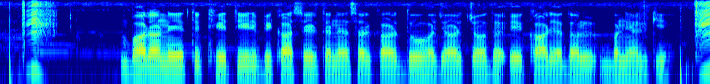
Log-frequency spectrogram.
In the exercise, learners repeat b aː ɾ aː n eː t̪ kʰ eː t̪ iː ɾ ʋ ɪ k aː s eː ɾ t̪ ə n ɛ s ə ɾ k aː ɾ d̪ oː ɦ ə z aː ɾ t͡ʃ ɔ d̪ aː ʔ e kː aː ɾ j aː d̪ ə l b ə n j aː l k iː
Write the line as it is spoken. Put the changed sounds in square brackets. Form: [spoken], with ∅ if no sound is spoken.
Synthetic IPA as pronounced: b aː ɾ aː n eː t̪ kʰ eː t̪ iː ɾ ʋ ɪ k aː s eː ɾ t̪ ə n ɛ s ə ɾ k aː ɾ d̪ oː ɦ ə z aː ɾ t͡ʃ [ɔː] d̪ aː ʔ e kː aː ɾ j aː d̪ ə l b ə n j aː l k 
